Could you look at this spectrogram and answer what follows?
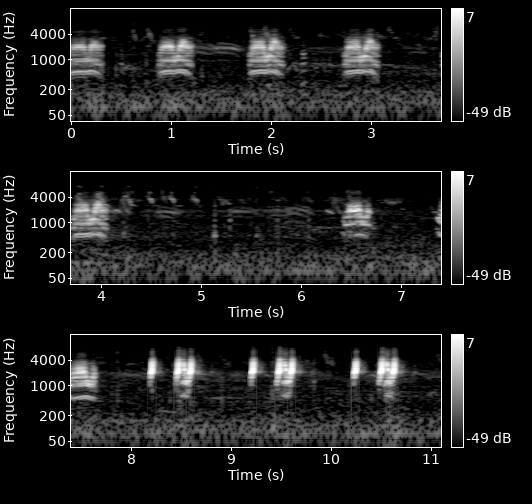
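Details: Quail used as a morning hunting lure. Five evenly spaced, lower harsh notes about a second apart give way to bright, sharp three-note phrases with a short first note and a fast double.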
